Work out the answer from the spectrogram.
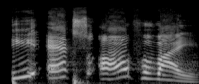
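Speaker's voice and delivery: डी, एक्स of y said slowly, every letter separate; "डी, एक्स of y" pronounced deliberately, letter by letter; correct reading. Shown as a demonstration. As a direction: spell out डी, एक्स of y one syllable at a time. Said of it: "पहले ऊपर डी, तब नीचे डी".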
